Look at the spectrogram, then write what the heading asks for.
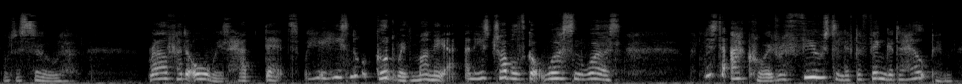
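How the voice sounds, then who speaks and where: An actress playing a genteel young wife who has posed as a parlour maid, earnest and polite in a radio drama. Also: female voice, fairly high pitch, sing-song, normal speed, darkish tone, slight background noise. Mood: earnest, confiding. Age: young adult.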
